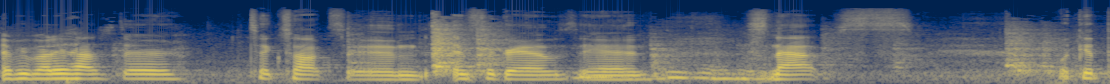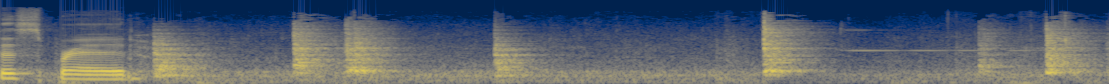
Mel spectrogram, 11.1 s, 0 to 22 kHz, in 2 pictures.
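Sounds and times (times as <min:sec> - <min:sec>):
dishes and utensils clinking: 0:01.6 - 0:08.4, 0:09.2 - 0:11.0.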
